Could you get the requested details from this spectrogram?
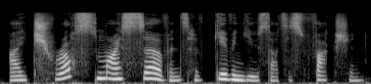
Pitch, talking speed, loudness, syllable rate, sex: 220 Hz, 130 wpm, -17 LUFS, 3.7 syllables/s, female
